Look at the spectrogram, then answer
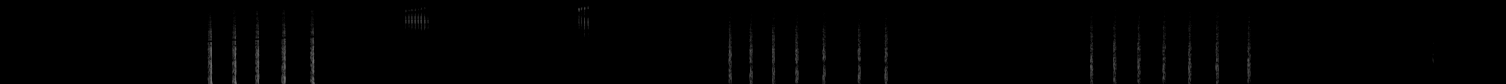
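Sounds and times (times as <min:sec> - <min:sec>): katydid clicks through bat detector: 0:04.1 - 0:04.3.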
